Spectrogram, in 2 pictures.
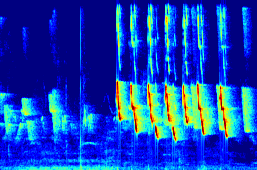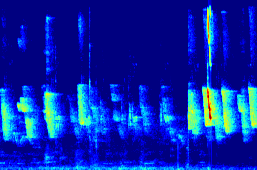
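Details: Captive saffron finch in fibra style. Faint, softer buzzy notes open the song, then a loud burst of rapid, high, descending slurred notes, then quieter trailing phrases and a final louder pair.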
